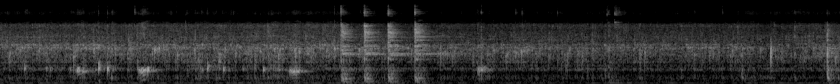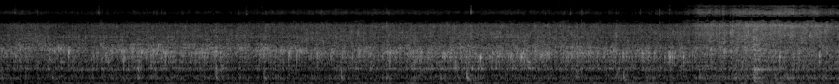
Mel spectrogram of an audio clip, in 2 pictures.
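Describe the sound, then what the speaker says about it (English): Canned tomato sauce for birria hits a hot pan with a steady, fairly close sizzle that lasts throughout, along with a few brief stirring clatters. No one talks. "I like to put the tomato sauce into the hot pan to kind of shock the tomato a little bit"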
